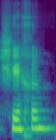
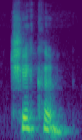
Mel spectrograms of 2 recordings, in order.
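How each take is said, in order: First: The word is pronounced in a relaxed local accent. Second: The word is pronounced carefully and deliberately. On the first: "instead of" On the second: "I can do it when I think about it"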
